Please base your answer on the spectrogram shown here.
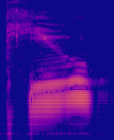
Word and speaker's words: Pugh: Man, it is pronounced Pugh.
